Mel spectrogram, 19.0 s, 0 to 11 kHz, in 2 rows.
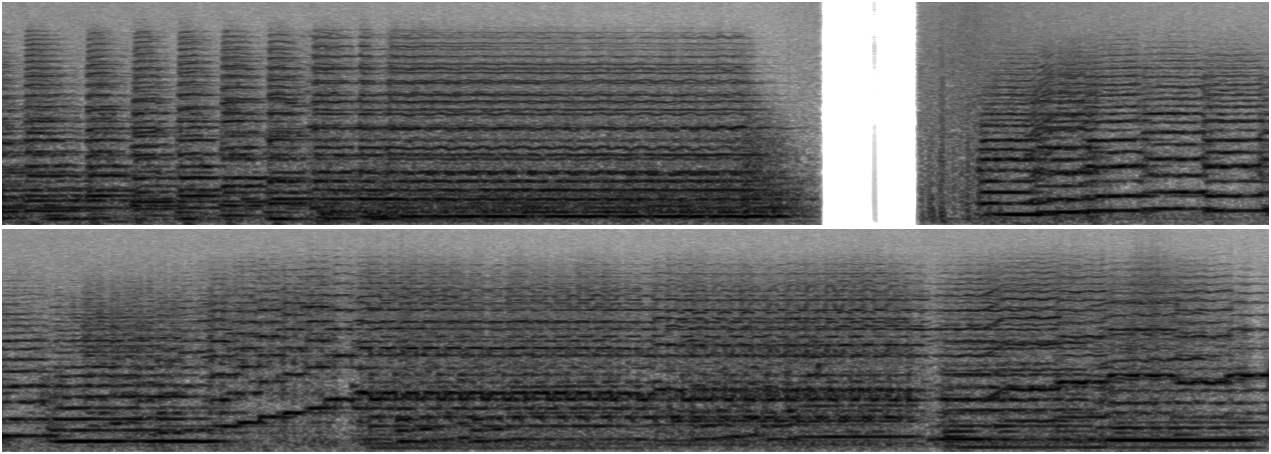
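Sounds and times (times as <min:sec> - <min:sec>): cartoon orchestral music: 0:00.0 - 0:05.9, 0:07.4 - 0:19.0.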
